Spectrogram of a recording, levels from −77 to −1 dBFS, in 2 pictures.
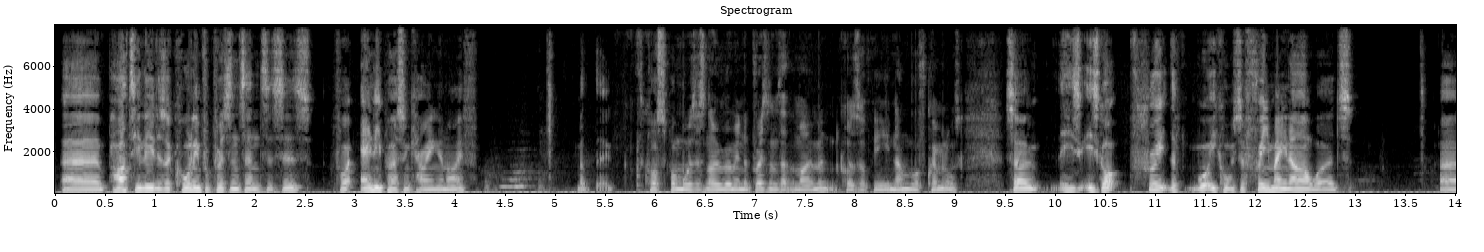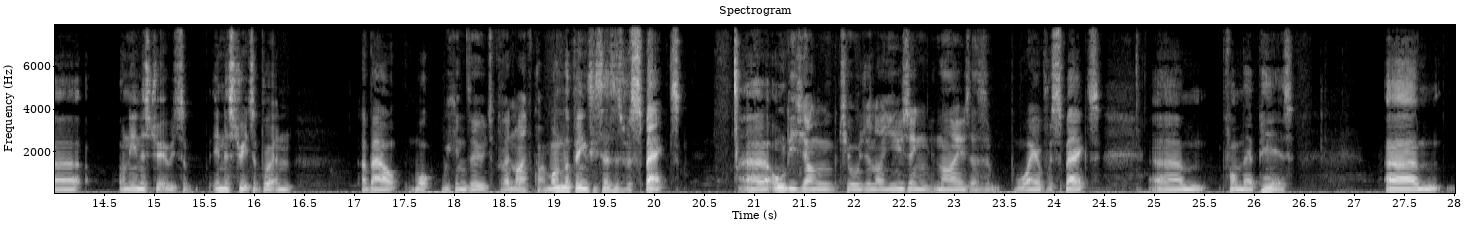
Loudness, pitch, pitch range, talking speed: -18 LUFS, 120 Hz, 110-135 Hz, 195 wpm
